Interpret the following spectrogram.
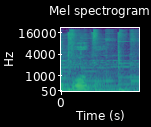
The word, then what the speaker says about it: Boerboel: The boerboel, pronounced boerboel, is Africa's big lion dog, bred to protect South African homesteads from wild and ferocious predators.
